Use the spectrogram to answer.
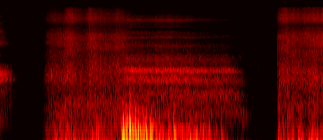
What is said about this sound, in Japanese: ふう、息を吹きかけるのか。こうか。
